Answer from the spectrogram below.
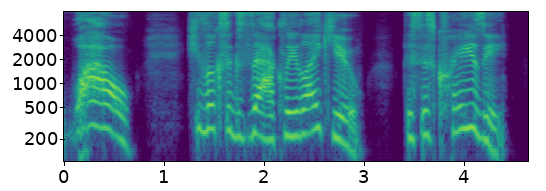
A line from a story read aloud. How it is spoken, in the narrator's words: he yelled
